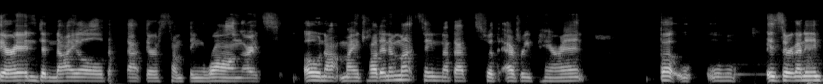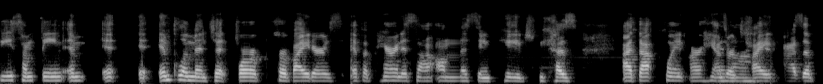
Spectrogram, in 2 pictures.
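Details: Adult female, self-described person who stutters, asking a question in a meeting; stuttering.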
